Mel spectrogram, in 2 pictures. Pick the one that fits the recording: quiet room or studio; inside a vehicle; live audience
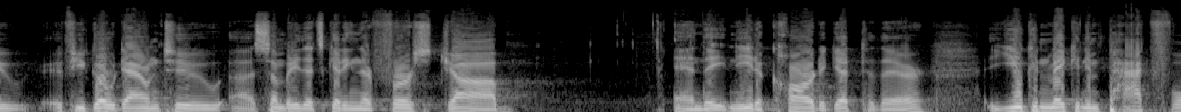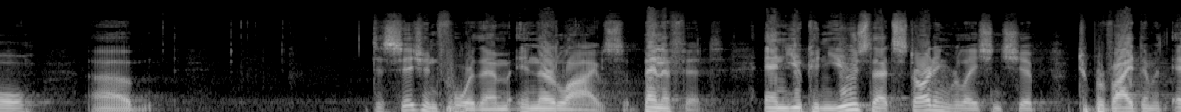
live audience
